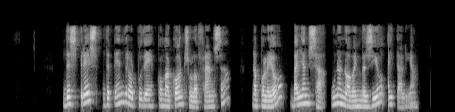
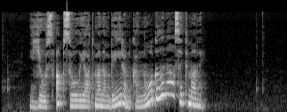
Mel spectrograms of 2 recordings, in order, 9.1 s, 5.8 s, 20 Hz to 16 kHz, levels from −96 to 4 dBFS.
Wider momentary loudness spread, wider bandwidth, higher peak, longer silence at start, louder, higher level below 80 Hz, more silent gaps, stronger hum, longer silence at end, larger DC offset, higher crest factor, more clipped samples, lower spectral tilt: about the same, 10 LU vs 12 LU; second, 8 kHz vs 12 kHz; about the same, -2 dBFS vs 0 dBFS; first, 1.25 s vs 0.6 s; about the same, -18 LUFS vs -18 LUFS; about the same, -60 dBFS vs -60 dBFS; first, 4.64-4.79 s, 4.92-5.04 s, 5.76-5.81 s, 6.56-6.63 s vs none; neither; second, 0.75 s vs 1.65 s; neither; about the same, 18 dB vs 20 dB; neither; about the same, -3.5 dB/octave vs -4.5 dB/octave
